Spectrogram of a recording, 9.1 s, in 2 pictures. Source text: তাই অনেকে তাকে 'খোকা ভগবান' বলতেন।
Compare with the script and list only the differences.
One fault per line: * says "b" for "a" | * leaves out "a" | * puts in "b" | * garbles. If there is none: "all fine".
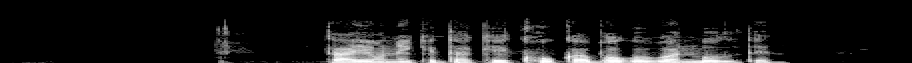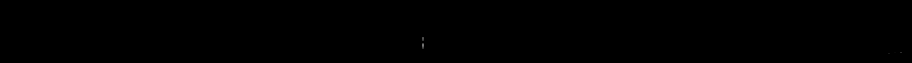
all fine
